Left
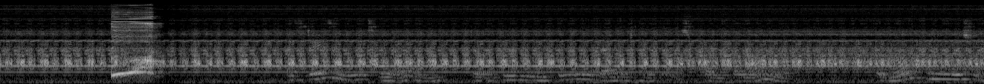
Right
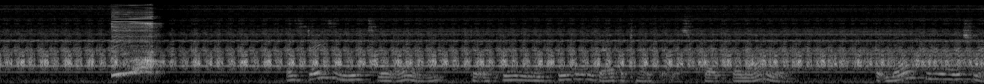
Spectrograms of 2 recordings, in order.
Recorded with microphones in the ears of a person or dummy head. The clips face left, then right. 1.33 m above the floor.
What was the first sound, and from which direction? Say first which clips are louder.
A shout: left 7 dB; 75° left (ahead or behind).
